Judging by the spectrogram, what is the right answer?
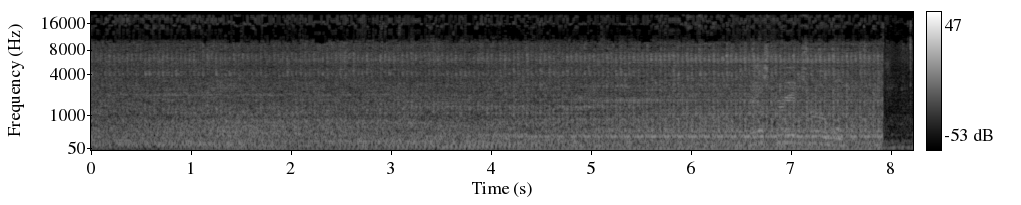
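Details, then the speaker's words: John Deere 5075E diesel tractor after a no-start from a weak 2019 battery, now with new battery: fires right up and settles into an even idle clatter, three to four beats a second, no misses; healthy. "got the new battery installed we're going to go ahead and do a cranking test while we're here as well just to confirm that everything is good so it is ready for us to start fires up like it"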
